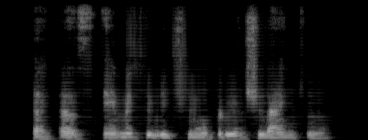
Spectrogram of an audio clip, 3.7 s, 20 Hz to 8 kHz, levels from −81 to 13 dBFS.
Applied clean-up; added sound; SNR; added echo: neural mask model DeepFilterNet 3.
